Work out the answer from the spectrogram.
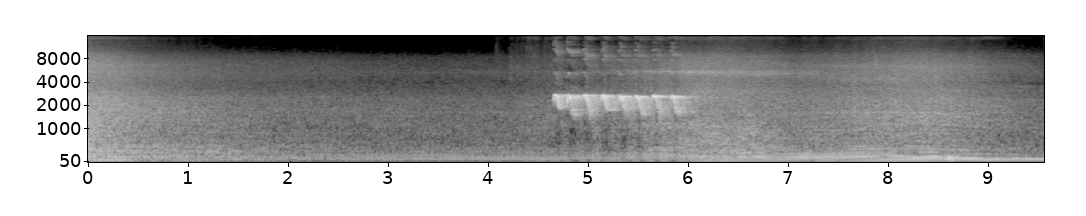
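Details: Yellow-vented bulbul, locally trocok, gives a quick burst of about eight bubbly, evenly spaced notes in just over a second, then falls silent against low background hum.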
